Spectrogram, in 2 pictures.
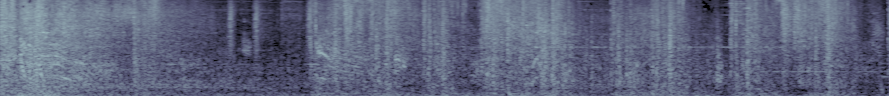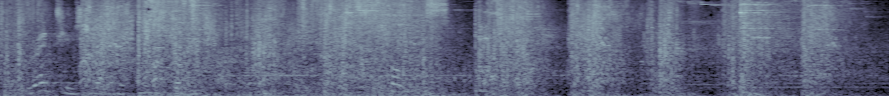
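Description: Game spells and hits crackle and clash.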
